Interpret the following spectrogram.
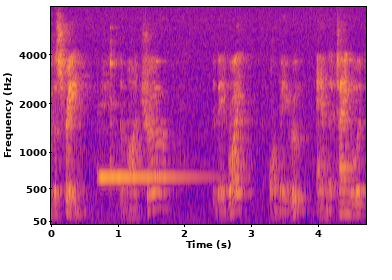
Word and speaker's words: Bayreuth: is correct, and the Beirut, or Bayreuth, as it's pronounced, is in Germany, West Germany Festival.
